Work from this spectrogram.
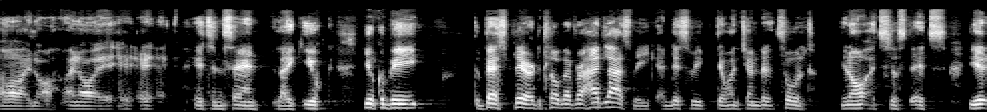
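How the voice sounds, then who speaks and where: In a Cork accent, a man talks with fairly even intonation. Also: medium pitch for a man, moderate pace. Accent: Irish (Cork). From Ireland. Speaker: football fan. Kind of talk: casual interview. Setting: remote call.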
